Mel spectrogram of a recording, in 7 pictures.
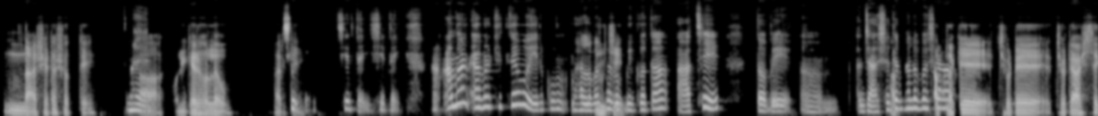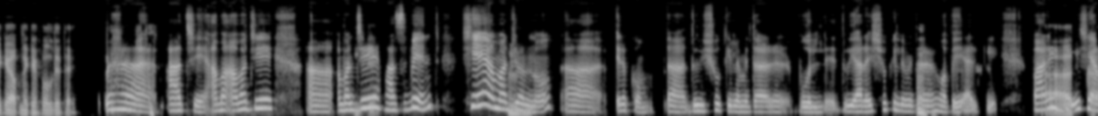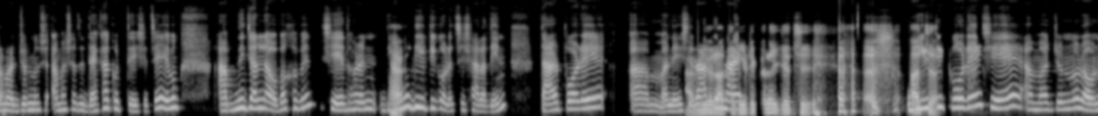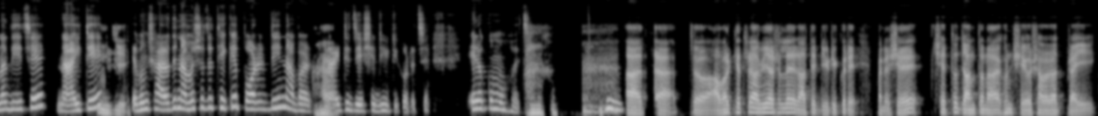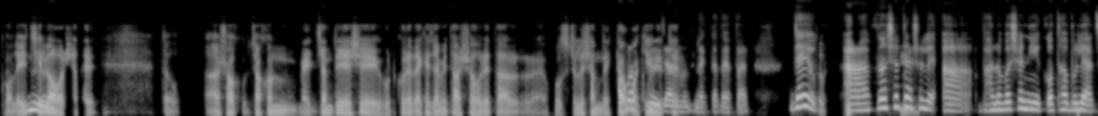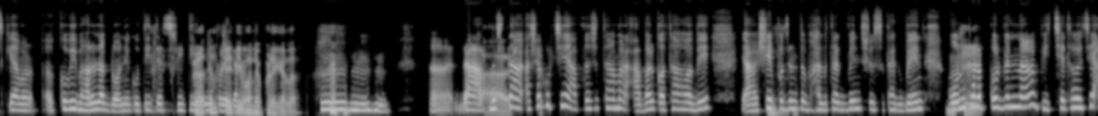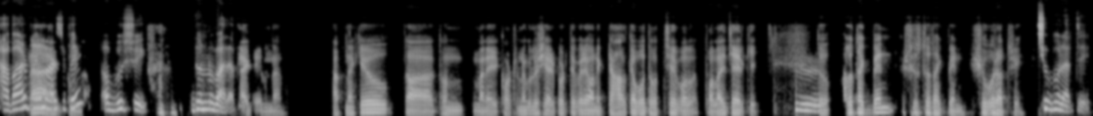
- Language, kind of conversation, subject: Bengali, unstructured, তোমার মতে ভালোবাসার সবচেয়ে সুন্দর মুহূর্ত কোনটি?
- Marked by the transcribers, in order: tapping; chuckle; other background noise; giggle; chuckle; unintelligible speech; other noise; chuckle; chuckle; chuckle; lip smack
